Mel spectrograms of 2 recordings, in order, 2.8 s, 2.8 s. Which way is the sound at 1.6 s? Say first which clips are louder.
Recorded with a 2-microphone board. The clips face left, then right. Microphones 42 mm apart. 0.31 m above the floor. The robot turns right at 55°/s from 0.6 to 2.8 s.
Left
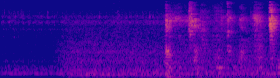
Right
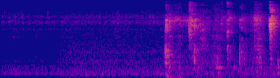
Right 2 dB; 40° right (ahead or behind).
